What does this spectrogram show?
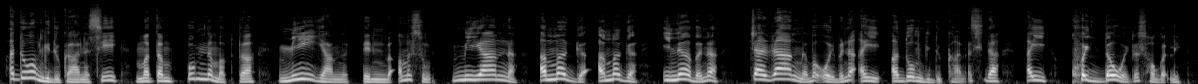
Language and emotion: Manipuri, angry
